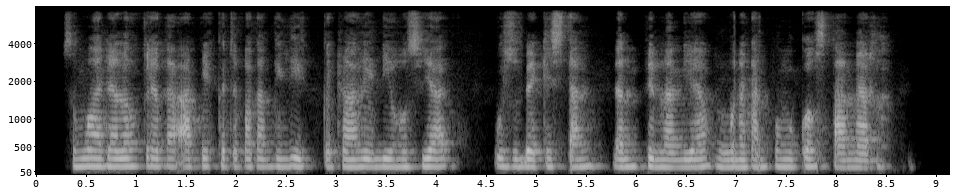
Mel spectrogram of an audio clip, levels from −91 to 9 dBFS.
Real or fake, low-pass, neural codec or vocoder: fake; 7.2 kHz; codec, 44.1 kHz, 2.6 kbps, DAC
